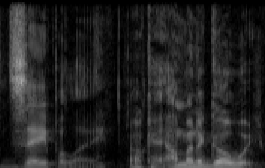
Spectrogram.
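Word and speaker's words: zeppole: We call it Zapolas, but she lectured me in March that it's Zapole.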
